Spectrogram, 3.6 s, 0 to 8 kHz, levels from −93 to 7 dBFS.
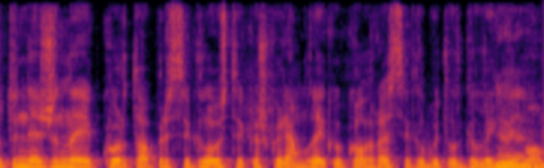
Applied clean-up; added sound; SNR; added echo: none; none; none; none.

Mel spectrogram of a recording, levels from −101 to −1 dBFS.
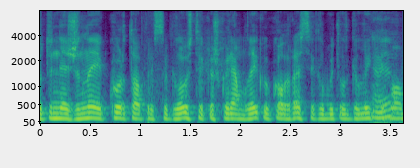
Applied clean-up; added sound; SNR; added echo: neural separator model SepFormer DNS4.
